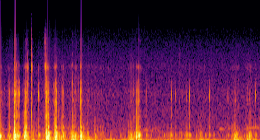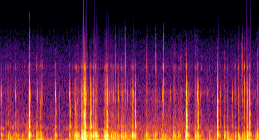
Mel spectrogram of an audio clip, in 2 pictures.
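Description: Irregular knocks, clicks and rattles over a low rumble from moving along a rough dirt trail, bunched into rougher stretches near the start and about seven seconds in.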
